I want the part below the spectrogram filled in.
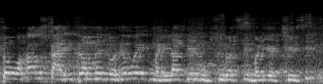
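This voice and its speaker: Here a stage poet from Madhya Pradesh, India, delivers comic verse and jokes with playful punchlines, his voice extremely high and his pace quick. Crowd noise and echoey PA audio, picked up from far away, fill the recording.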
